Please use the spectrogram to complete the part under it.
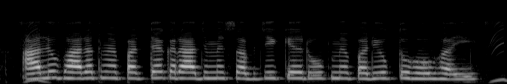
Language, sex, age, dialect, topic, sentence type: Magahi, female, 18-24, Central/Standard, agriculture, statement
